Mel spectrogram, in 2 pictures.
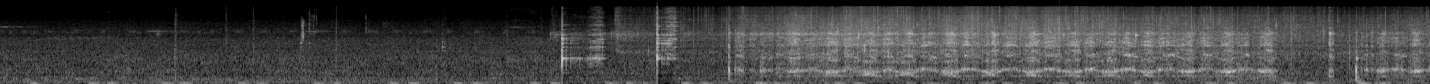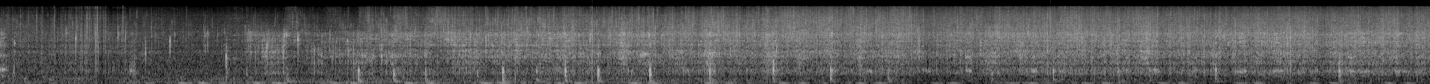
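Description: Frying in hot oil in a carbon-steel wok: after a few quiet seconds and two sharp clicks of a metal ladle against the wok, food goes into the oil and sizzles loudly. The ladle scrapes and stirs in steady strokes, and the sizzle grows louder again a little past halfway through.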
